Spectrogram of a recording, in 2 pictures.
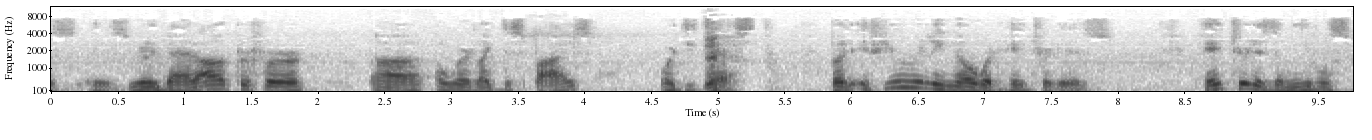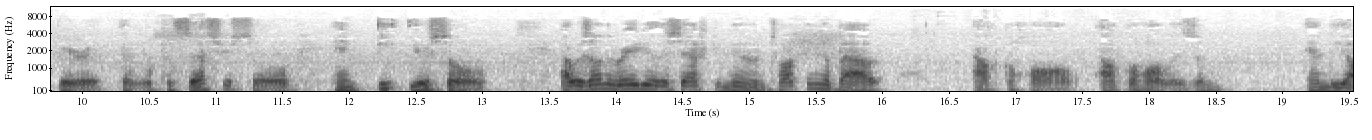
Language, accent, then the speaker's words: English; the North, Northern United States, United States; I was raised as a Northerner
